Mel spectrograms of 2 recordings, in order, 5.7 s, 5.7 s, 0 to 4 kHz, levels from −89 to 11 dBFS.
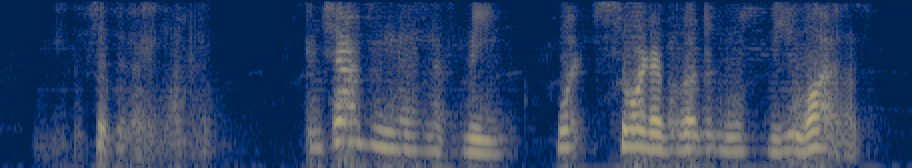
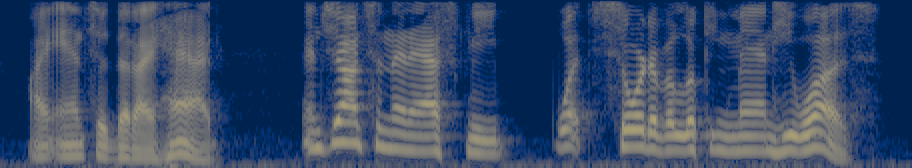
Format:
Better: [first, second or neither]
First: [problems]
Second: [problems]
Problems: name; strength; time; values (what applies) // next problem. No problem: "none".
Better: second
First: noise reduction (neural separator model SepFormer WHAMR!)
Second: none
